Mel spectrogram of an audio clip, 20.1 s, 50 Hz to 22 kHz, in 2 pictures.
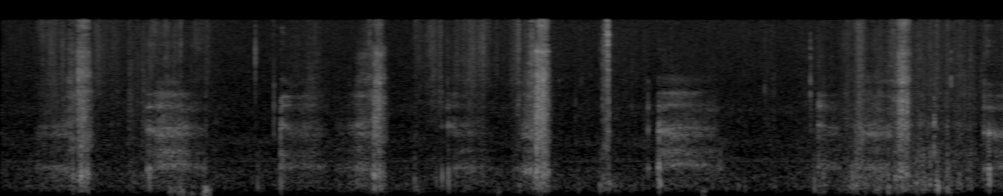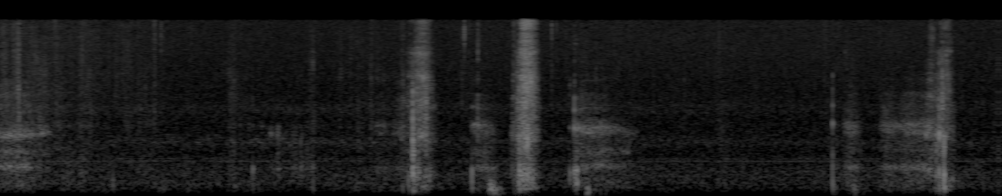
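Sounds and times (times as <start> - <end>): person sniffling: 2.9 - 5.6, 13.9 - 16.4.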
